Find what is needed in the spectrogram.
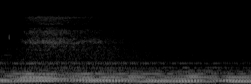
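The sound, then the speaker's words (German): Slow, deep breath in during a guided meditation, a soft airy hiss that swells early and fades, faint over sustained low droning tones underneath. “Und noch einmal, weil es so schön war, atme tief in euren Schoß.”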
